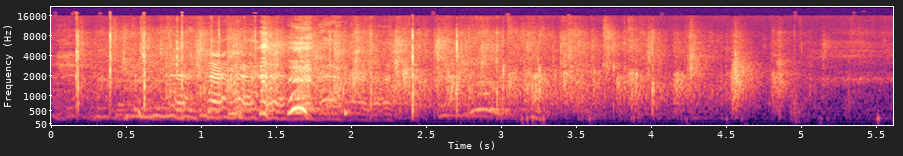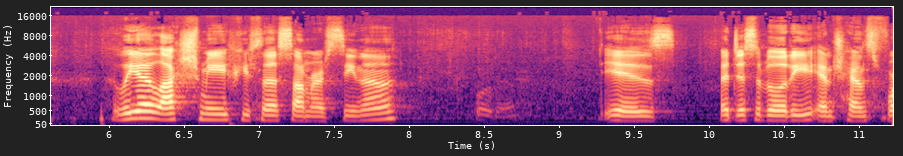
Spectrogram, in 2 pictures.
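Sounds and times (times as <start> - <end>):
laughter: 0.0 - 3.4
audience clapping: 0.0 - 5.4
speech: 6.1 - 8.0, 9.3 - 11.2.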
